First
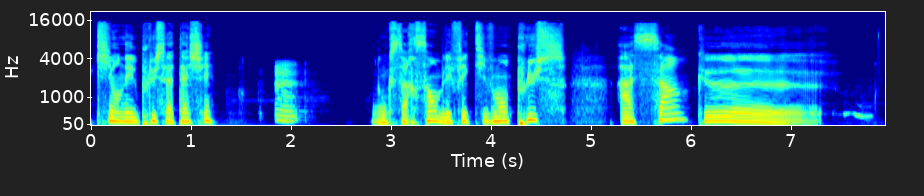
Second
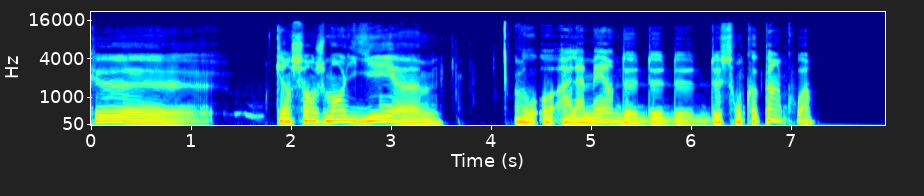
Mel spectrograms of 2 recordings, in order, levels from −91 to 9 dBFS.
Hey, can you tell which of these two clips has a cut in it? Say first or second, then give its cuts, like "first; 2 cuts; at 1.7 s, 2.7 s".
first; 1 cut; at 6.0 s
